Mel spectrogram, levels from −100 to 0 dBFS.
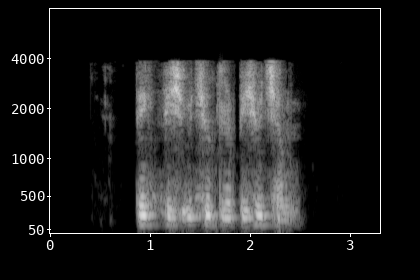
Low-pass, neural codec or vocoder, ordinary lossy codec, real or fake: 7.2 kHz; none; AAC, 16 kbps; real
